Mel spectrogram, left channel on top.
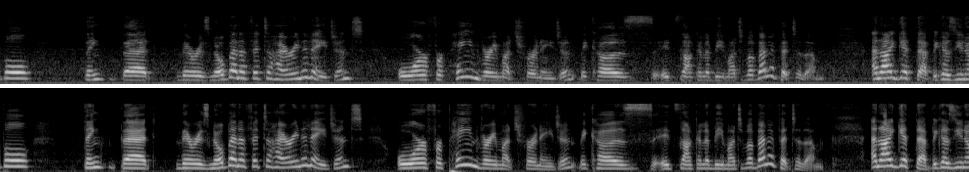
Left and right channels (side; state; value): both; normal; correlation 0.01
